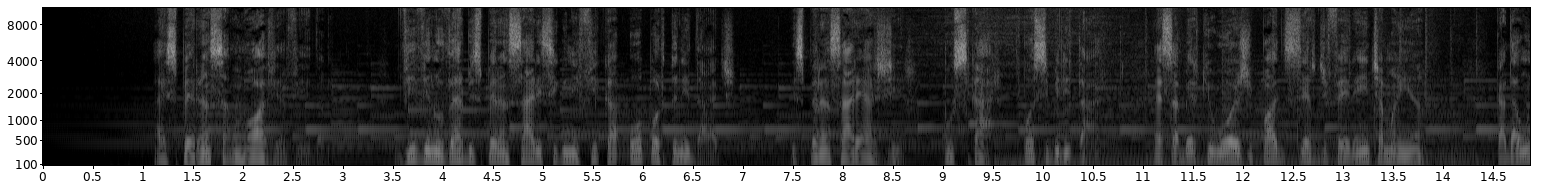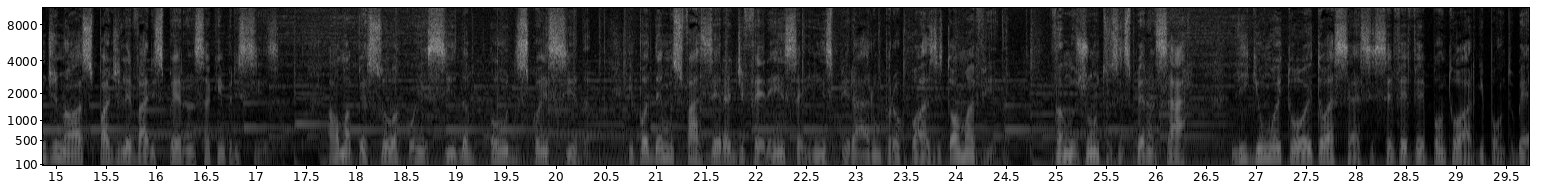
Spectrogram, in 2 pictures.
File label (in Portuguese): Voz Masculina; CVV; Esperancar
